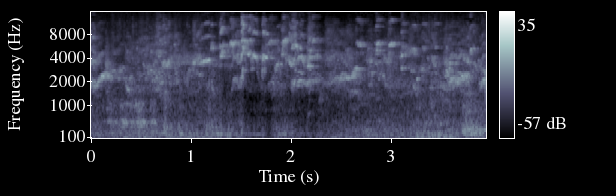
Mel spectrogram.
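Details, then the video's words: Lovebirds of a blue mutation at their morning feeding, many high, thin chirps and squeaks tumbling over one another in a constant busy chatter. "Попуги неразлучники, утреннее кормление"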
